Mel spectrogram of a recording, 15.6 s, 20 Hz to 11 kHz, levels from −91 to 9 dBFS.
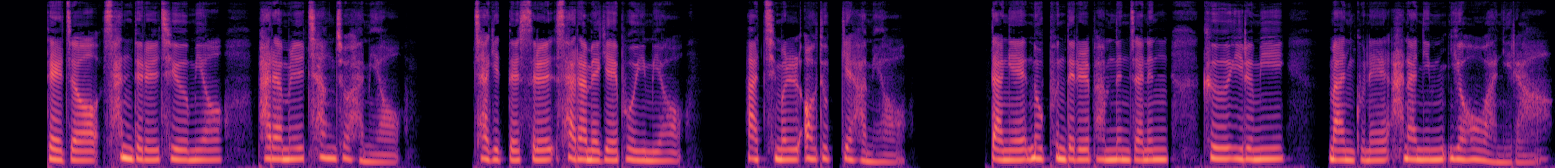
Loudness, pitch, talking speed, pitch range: -22 LUFS, 195 Hz, 230 characters per minute, 185-205 Hz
